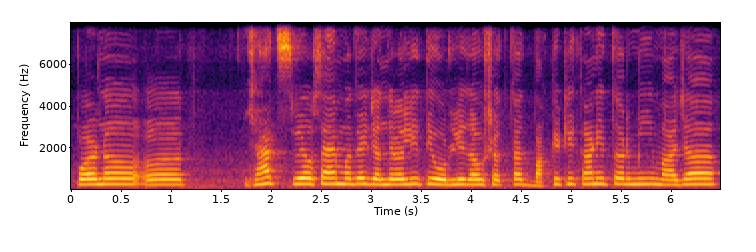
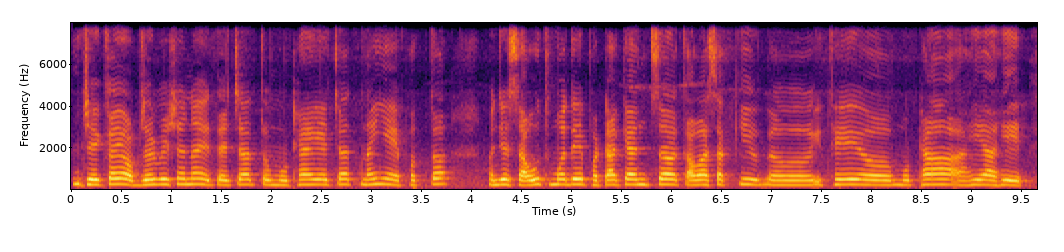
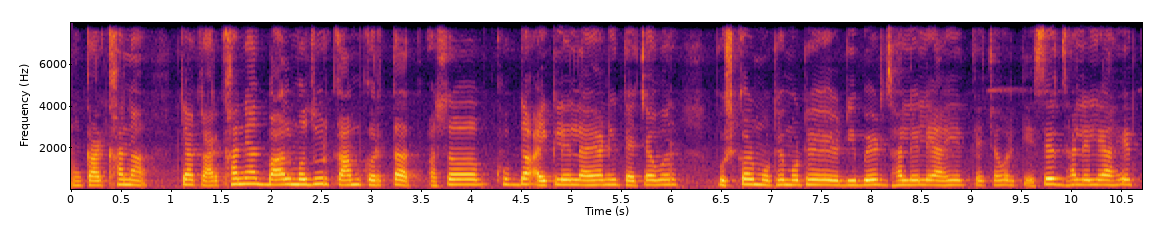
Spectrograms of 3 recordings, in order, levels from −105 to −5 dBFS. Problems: none marked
